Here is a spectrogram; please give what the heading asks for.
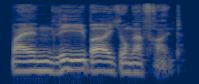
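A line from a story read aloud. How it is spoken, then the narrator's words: Sad doctor clearing throat. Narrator (German): Da sah mich der Doktor traurig an und räusperte sich und sagte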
